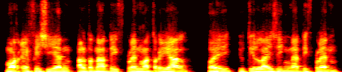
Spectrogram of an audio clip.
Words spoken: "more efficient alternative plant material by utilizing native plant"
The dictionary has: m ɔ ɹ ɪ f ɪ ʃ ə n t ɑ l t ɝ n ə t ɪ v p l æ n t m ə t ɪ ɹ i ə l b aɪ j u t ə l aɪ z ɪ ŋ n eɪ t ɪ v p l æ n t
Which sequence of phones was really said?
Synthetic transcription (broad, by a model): m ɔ ɹ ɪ f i s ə n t ɑ l t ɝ n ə t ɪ f p l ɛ n m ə t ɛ ɹ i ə l b aɪ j u t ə l aɪ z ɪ ŋ n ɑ t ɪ f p l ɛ n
